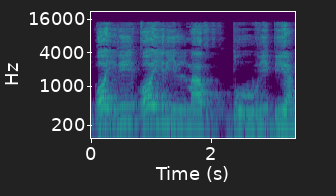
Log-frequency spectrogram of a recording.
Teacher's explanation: Ghairil maghdubi bi ba huruf syiddah, kemah. Ba jahar terang. Jangan ambil v, jangan v.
